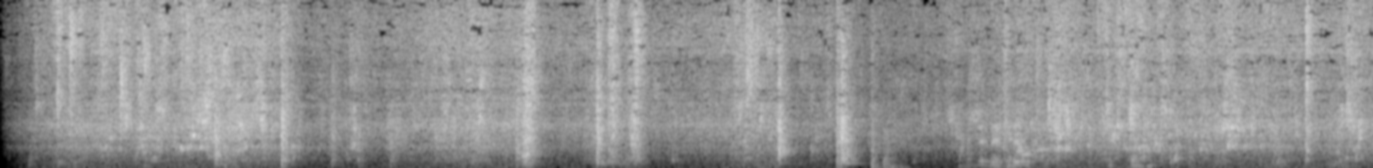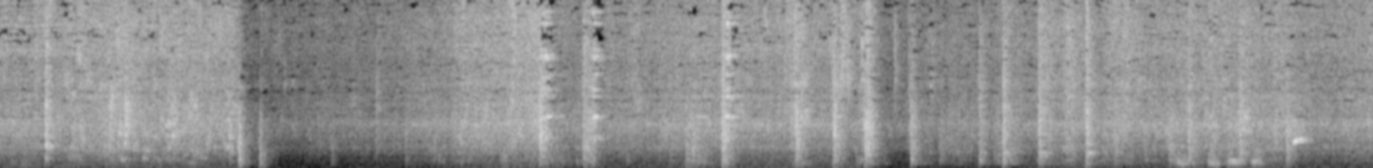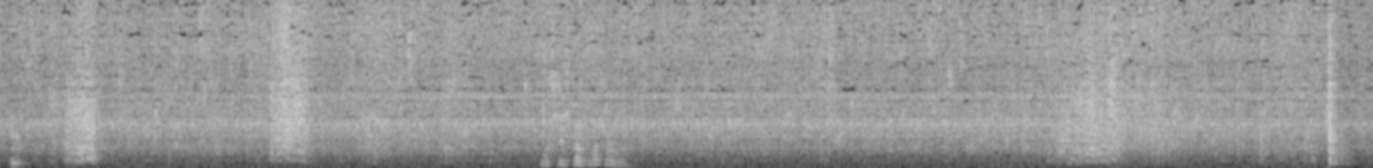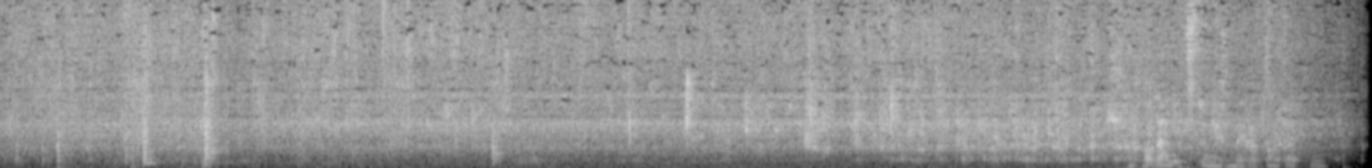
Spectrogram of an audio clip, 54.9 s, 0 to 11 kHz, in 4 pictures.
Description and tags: washing dishes 241210
24.12.2010: between 15.00 and 20.00. christmas eve preparation sound. my family home in Jelenia Gora (Low Silesia region in south-west Poland).
washing dishes sound.
christmas, domestic-sounds, wash, washing, water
